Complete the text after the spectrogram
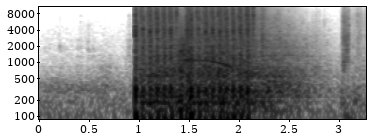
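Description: A rifle fires a rapid burst of shots at close range.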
